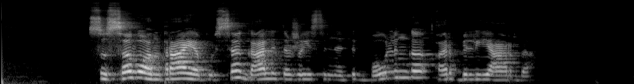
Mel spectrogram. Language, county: Lithuanian, Vilnius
